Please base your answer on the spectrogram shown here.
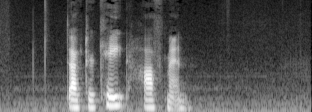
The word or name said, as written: Kate Hoffmann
